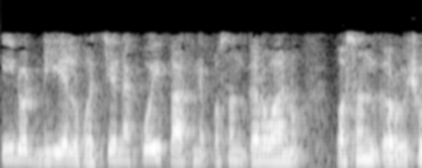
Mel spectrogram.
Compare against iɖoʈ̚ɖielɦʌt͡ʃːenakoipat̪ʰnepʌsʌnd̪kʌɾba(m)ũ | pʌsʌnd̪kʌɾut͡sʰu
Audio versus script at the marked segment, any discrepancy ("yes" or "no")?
yes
